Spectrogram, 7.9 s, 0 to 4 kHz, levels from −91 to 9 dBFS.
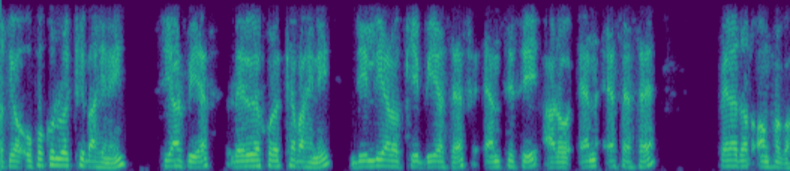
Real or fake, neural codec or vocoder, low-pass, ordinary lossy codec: real; none; 3.6 kHz; Opus, 16 kbps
